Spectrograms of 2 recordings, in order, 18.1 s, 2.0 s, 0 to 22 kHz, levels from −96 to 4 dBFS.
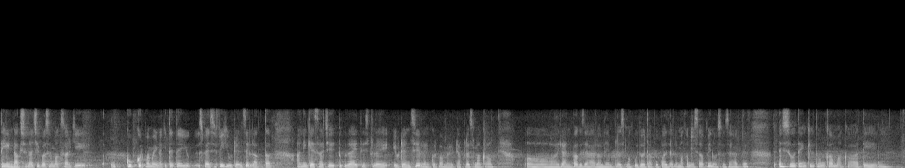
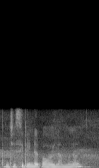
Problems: none marked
